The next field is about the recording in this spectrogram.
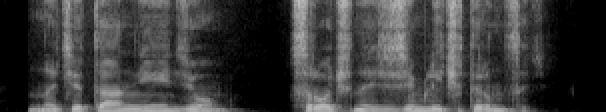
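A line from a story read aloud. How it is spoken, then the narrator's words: Quiet. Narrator (Russian): Малыш сказал тихо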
